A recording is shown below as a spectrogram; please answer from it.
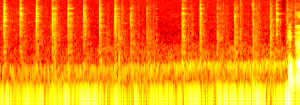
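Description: Rapid, evenly spaced mechanical clicking, about eight clicks a second, over a steady low hum.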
